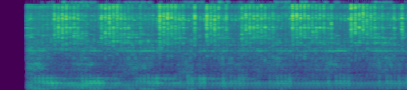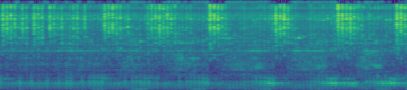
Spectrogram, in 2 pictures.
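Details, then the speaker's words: Honda snowblower small petrol engine surging, speed rising and falling while hunting for fuel; common after long storage, fix may need carburetor cleaning. "does your Honda sound like that if it does it's surging looking for gas hunting for gas"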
